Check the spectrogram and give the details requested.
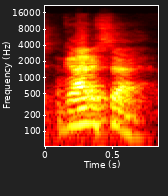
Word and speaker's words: Garza: Is Garza pronounced Garza or is it Yeehaw? It's Garza. Garza.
